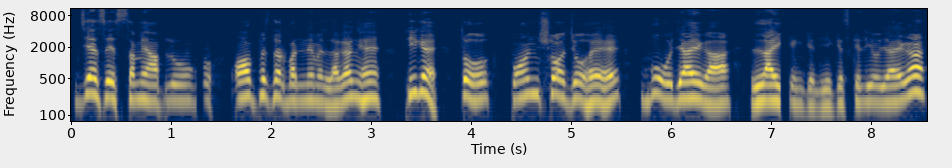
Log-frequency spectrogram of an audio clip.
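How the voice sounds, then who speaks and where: A man with an Indian accent runs a vocabulary lesson for exam students. He drills each word, repeats himself and answers his own questions. His voice sits high and sounds smooth and clear, recorded close in a dry room. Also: a little slow, few pauses, darkish tone, no room sound. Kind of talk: Hindi-English vocabulary lesson.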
